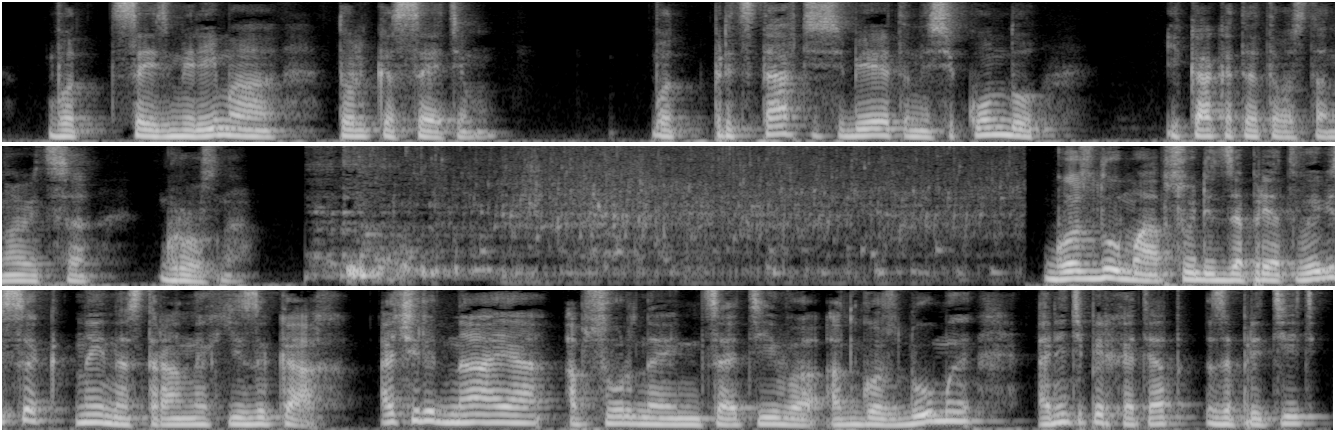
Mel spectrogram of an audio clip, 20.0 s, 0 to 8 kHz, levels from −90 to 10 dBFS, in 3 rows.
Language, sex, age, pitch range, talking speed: Russian, male, 20-39, 130-170 Hz, 100 wpm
